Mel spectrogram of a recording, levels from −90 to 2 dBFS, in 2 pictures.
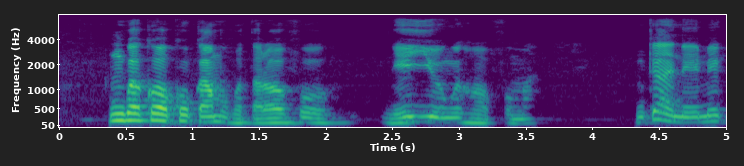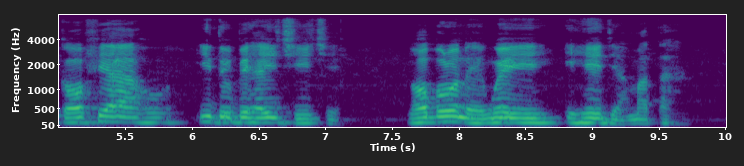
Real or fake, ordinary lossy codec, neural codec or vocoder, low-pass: fake; none; vocoder, 44.1 kHz, 128 mel bands every 512 samples, BigVGAN v2; 7.2 kHz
